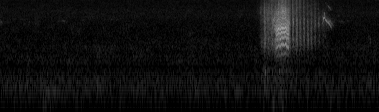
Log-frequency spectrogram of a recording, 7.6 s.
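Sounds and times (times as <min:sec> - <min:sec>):
snowfinch calling: 0:05.3 - 0:06.7.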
